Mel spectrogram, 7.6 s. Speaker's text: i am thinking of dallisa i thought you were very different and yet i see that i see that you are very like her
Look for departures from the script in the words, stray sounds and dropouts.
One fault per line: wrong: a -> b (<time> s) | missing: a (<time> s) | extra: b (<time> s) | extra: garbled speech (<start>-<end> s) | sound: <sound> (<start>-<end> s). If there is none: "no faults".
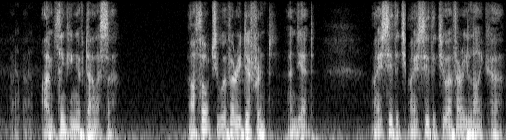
sound: laugh (0.2-0.5 s)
